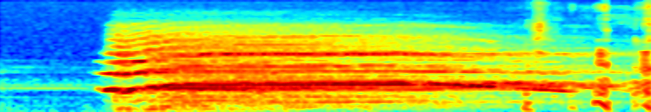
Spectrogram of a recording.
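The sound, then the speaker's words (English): A person imitates an elephant's trumpet with one loud, brassy blare that swoops up and holds steady for about two seconds, then trails off into a few short bursts of sound. “Oh, the elephant noise, perfectly.”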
